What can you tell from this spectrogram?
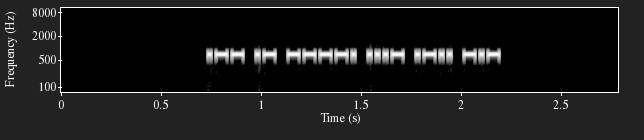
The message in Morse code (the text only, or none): WA9VLK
